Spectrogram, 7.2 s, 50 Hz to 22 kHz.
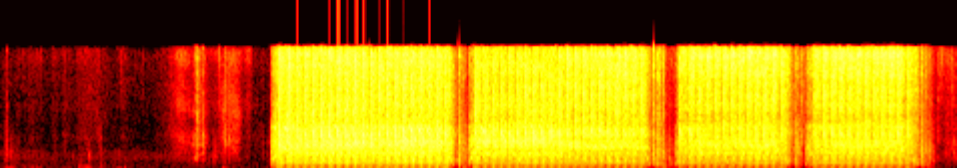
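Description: Double Bell AK 025-3 airsoft electric gun (AEG) firing on full auto in four bursts of about one to one and a half seconds each, starting about two seconds in, on a battery that is running low.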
